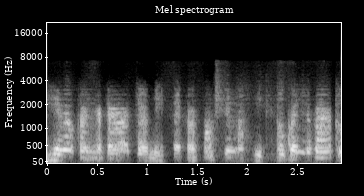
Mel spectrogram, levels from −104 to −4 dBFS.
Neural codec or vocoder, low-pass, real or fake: codec, 44.1 kHz, 0.9 kbps, DAC; 7.2 kHz; fake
